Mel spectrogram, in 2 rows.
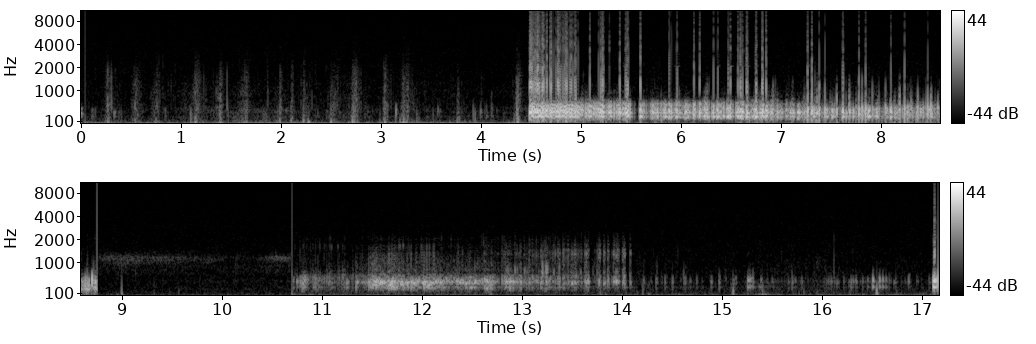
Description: So one day late in February 2023 I had something I cooked suddenly late after eating it made strange sounds in my Belly. I think I under cooked it.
